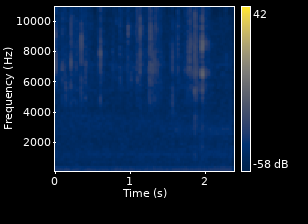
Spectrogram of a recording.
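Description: Faint computer keyboard typing: a few scattered key clicks over a low steady hum.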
